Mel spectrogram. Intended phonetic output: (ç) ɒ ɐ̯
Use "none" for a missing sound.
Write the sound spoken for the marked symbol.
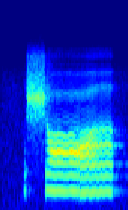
ʃ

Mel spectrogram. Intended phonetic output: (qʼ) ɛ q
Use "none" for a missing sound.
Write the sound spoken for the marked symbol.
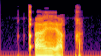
qʼ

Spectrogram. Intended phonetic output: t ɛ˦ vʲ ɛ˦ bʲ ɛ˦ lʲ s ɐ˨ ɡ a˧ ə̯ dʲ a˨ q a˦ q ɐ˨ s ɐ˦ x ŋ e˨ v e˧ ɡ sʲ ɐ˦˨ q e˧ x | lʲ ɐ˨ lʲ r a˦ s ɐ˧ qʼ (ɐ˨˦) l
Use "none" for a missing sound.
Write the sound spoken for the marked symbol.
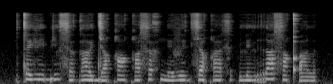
ɐ˨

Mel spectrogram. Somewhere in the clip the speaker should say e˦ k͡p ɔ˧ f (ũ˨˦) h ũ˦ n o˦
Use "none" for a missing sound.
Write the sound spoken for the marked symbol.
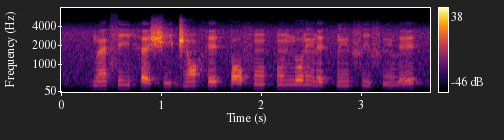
ũ˦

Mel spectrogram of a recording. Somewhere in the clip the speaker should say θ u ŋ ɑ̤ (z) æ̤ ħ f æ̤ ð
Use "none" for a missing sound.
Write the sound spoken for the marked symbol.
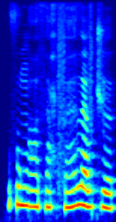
θ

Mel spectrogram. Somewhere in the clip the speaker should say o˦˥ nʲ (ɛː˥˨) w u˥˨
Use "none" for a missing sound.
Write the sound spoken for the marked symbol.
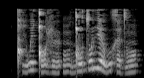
ɛː˥˨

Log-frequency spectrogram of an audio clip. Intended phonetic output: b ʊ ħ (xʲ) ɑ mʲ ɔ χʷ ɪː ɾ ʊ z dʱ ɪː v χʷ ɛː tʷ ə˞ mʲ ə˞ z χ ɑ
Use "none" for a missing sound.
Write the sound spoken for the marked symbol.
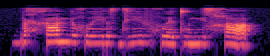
x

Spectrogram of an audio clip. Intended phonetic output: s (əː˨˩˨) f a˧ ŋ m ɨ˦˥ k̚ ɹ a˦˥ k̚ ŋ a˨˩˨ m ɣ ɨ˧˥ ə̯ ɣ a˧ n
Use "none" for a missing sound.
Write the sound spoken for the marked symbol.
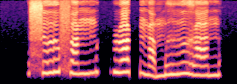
əː˧˥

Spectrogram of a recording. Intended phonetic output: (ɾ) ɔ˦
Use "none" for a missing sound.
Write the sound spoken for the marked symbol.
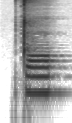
t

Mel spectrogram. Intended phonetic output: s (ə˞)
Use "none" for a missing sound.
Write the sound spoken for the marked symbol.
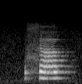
ɐ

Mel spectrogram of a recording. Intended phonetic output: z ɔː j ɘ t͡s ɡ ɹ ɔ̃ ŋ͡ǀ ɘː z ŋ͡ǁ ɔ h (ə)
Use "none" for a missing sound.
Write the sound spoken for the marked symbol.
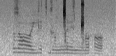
ɔ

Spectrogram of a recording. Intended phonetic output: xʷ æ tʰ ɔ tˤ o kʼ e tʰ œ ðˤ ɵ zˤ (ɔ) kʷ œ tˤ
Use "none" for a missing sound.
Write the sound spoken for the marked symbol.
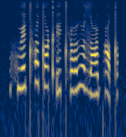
ɑ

